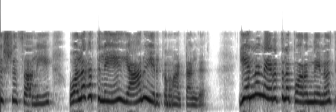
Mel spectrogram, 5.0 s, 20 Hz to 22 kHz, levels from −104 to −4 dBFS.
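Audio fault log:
Throughout: low-delay AAC compression. The speech sounds rough and grainy, with noise between harmonics and a thin top, likely from AAC-ELD at a low rate around 32 kbps.
0.41–0.50 s and 2.51–2.59 s: AAC frame loss with concealment. Brief smeared, noisy patches where the decoder papered over about 60 ms of missing audio each time.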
